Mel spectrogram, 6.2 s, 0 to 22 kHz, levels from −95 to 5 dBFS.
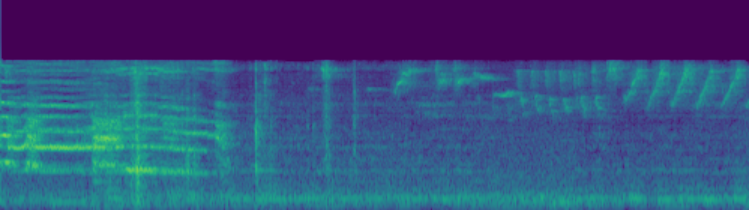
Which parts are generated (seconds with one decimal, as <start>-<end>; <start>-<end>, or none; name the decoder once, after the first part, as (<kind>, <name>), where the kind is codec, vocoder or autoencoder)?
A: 0.7-4.1 (vocoder, HiFi-GAN); 4.8-6.2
